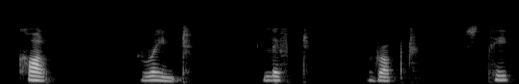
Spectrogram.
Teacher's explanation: pita suara Anda itu bergetar. Nah, bunyi-bunyi yang seperti itu disebut sebagai bunyi voiced.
